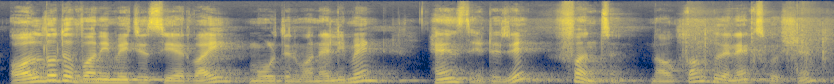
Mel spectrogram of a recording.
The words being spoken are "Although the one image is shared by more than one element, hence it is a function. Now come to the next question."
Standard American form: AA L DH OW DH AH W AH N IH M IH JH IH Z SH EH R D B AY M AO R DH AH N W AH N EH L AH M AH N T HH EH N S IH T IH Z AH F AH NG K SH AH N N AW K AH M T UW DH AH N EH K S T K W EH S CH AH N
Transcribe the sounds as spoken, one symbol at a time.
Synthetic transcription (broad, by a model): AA L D OW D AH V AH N IH M IH JH IH Z S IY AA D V AY M AO R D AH N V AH N EH L AH M AH N T HH EH N S IH T IH Z AH F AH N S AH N N AW K AH M T UW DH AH N EH K S T K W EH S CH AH N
